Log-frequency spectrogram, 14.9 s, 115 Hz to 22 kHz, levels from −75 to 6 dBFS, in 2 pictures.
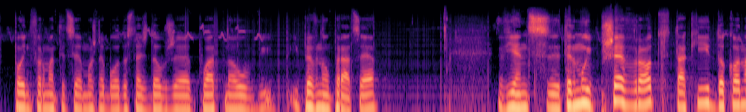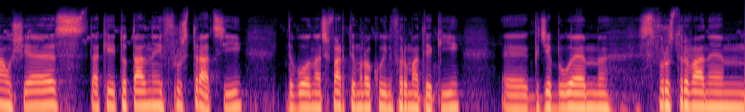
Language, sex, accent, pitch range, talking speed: Polish, male, native, 135-150 Hz, 120 wpm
